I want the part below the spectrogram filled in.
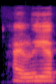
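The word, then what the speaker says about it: Hialeah: haia Florida how do you say that halia halia you're saying it right halia Florida and Orlando where's Toledo Ohio to yeah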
